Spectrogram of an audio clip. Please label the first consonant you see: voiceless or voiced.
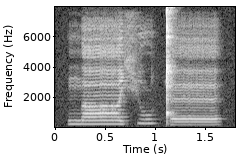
voiced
